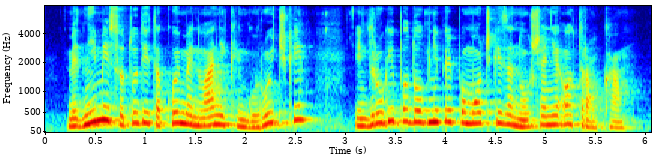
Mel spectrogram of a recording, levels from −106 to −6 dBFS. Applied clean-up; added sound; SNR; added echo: none; none; none; none.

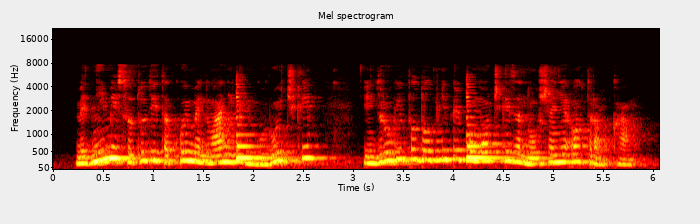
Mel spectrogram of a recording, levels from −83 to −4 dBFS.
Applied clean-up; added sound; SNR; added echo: none; Bowed string instrument; 2 dB; reverberation time 0.5 s.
